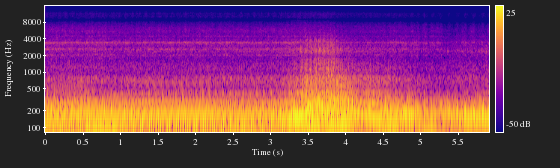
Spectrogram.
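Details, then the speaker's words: BMW E46 330ci drift build on solid engine and gearbox mounts, headers and new custom valved exhaust, first start: deep, even idle burble, a quick clean blip and settle; the exhaust valve changes tone more than volume; normal idle. "So, the exhaust, it sounds all right. The valve control doesn't really dim down the noise volume. It kind of changes the tone a bit."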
